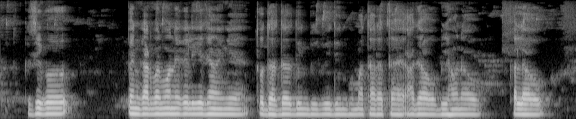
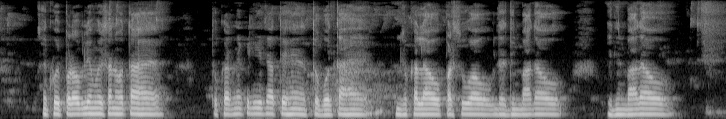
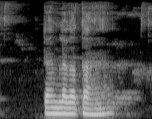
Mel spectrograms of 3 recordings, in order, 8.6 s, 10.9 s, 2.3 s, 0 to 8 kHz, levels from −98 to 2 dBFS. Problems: constant background noise, continuous background conversations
